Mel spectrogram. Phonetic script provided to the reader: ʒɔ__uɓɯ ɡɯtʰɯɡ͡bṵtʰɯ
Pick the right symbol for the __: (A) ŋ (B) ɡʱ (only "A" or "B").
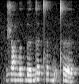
A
